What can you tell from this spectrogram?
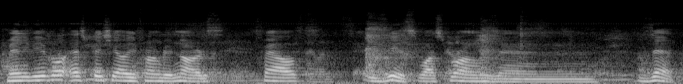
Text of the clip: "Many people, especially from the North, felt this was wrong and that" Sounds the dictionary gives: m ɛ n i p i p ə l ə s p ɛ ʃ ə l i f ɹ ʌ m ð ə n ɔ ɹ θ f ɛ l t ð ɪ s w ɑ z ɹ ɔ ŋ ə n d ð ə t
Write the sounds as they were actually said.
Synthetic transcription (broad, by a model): m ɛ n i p i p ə l ə s p ɛ ʃ ə l i f ɹ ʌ m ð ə n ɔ ɹ s f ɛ l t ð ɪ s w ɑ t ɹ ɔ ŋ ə n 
